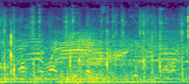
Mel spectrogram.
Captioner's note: cattle mooing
